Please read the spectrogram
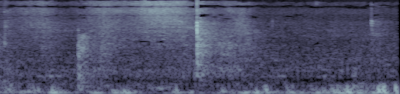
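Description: Upper rear panel of a fiberglass Brenderup two-horse trailer being lifted off by hand: a low rumble with two faint clicks from the panel and its fittings.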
